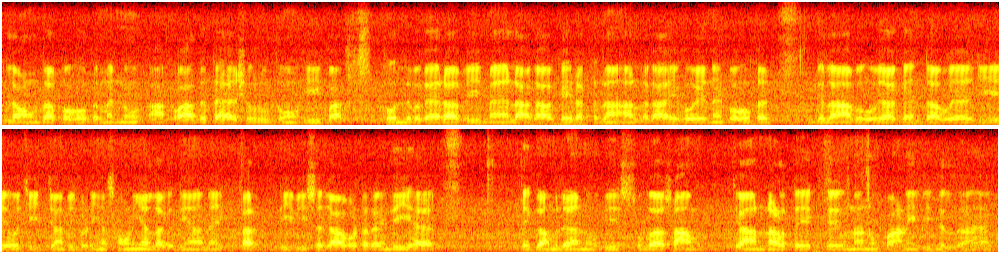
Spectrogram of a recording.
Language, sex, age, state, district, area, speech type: Punjabi, male, 60+, Punjab, Mohali, rural, spontaneous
